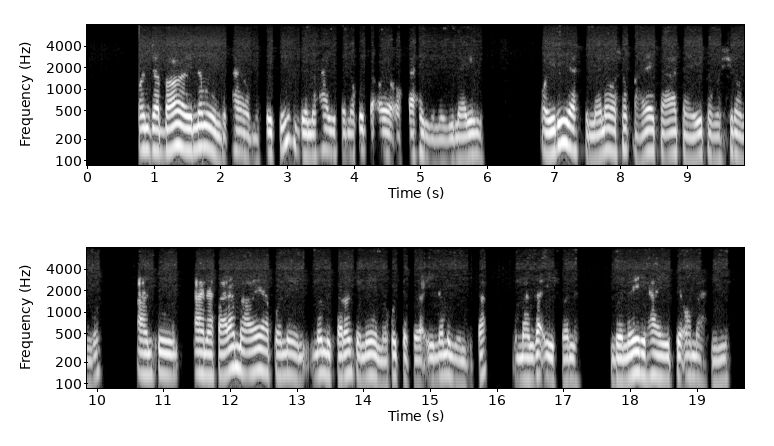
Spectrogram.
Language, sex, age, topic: Oshiwambo, male, 25-35, agriculture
